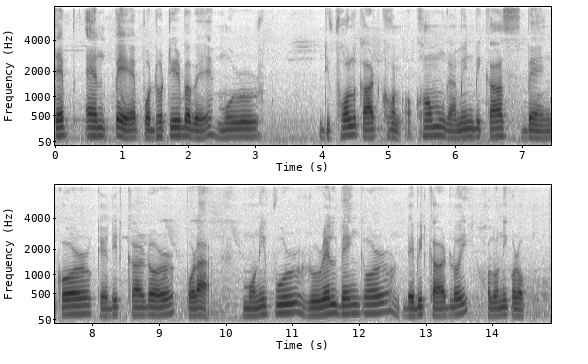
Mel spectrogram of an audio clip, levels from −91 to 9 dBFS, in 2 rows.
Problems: constant background noise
